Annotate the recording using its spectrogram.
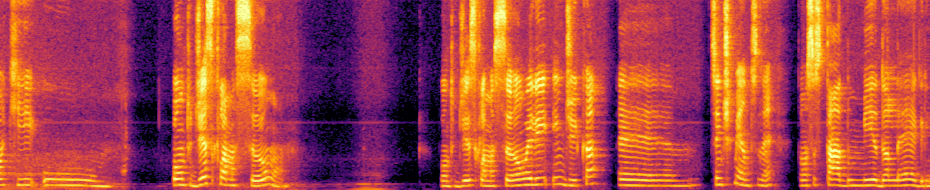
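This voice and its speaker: A Brazilian woman teaching a primary school lesson, explaining step by step and checking in with "tá?". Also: a little high. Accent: Brazilian Portuguese. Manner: slow, explaining, frequent "ó" and "tá?".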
